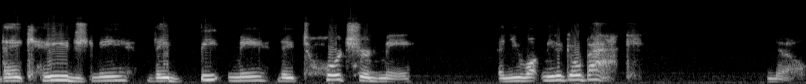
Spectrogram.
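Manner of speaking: slow, sibilant, hissing dragon voice. Narrator voicing a baby dragon answering a player, in a hissing draconic voice. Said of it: "in this hissing draconic voice".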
